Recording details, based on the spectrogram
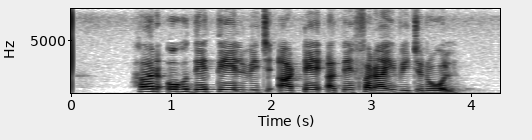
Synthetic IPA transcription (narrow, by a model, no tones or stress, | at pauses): həɾʊɦd̪eːt̪eːlʋɪt͡ʃaːʈeːʔət̪eːfʰəɾaːiːʋɪt͡ʃɾoːl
